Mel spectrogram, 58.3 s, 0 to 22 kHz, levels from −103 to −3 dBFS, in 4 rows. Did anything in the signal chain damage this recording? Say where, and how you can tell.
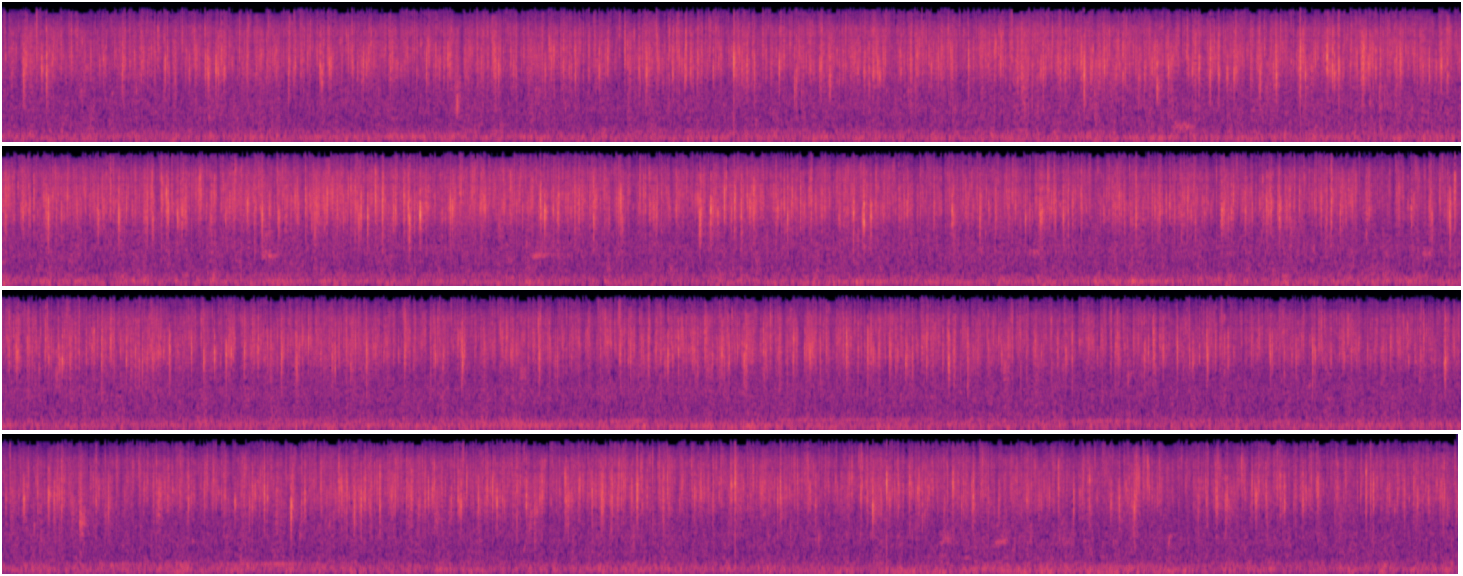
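Yes: dropped buffers (overrun) at 2.71 s, 4.03 s and 49.86 s, in the driver or buffer stage. Each is a point where the sound jumps forward with no gap of silence. The ones at 2.71 s and 49.86 s skip a couple of hundredths of a second, and the one at 4.03 s skips nearer a tenth. The likely cause is the capture software falling behind, so the hardware overwrote unread samples and the audio on either side was spliced together.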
